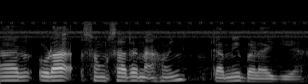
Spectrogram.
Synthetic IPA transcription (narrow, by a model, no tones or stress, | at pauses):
aɾɔɽaʔsɔŋsaɾɛnaʔɦɔɲ | kamibaɽajɡɛja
